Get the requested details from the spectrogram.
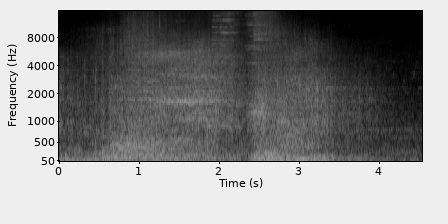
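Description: A large beast bursts apart with a loud rushing whoosh that fades away.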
